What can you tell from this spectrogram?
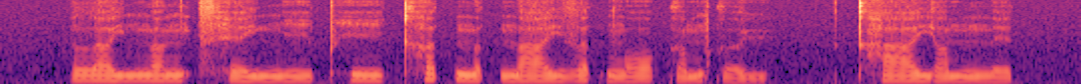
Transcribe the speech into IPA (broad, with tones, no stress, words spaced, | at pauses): lɐ˧jŋɐ˧ŋ t͡sʰe˨jŋiː˨pʰiː˧kʰɐ˥t̚ n̪ɐ˧t̚n̪aː˧j lɐ˧t̚ŋɔː˨˧kɐ˨˥mkɵ˨˩ɥ | kʰaː˧jɐ˨˧m n̪ɪ˨k̚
